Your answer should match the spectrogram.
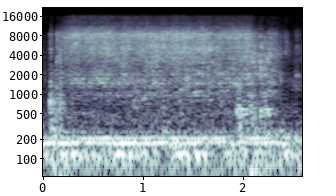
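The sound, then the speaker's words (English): Tap water runs steadily from a faucet into a sink to wet a rag for testing whether washable marker washes off wood, a continuous splashing hiss with a low rumble underneath, easing off slightly near the end. “So first up is try it with water, and then I'll try it with some cleaner if it doesn't come out.”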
